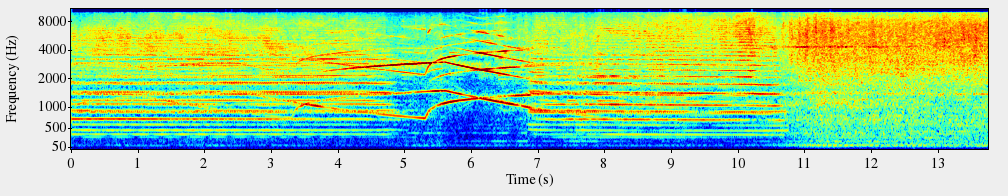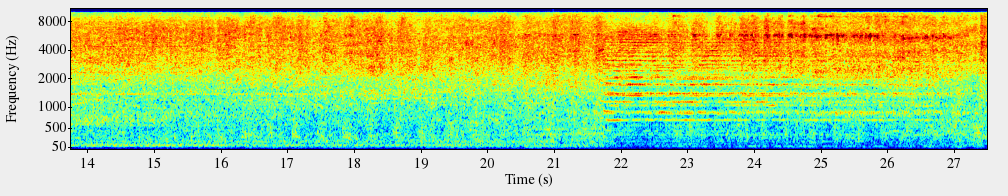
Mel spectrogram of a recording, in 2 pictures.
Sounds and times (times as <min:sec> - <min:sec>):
Train horn: 0:00.0 - 0:04.8, 0:06.8 - 0:10.8, 0:21.7 - 0:26.3
Railroad car, train wagon: 0:00.0 - 0:27.5
Clickety-clack: 0:14.7 - 0:22.1, 0:22.7 - 0:27.5.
